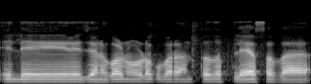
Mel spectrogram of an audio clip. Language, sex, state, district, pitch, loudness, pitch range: Kannada, male, Karnataka, Gulbarga, 115 Hz, -16 LUFS, 115-120 Hz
